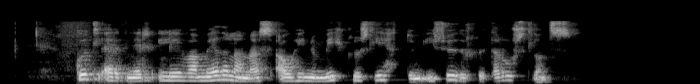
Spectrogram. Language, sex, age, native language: Icelandic, female, 30-39, Icelandic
